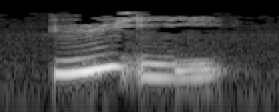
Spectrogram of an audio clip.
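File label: "予以", Mandarin Chinese; chinese flashcards; hsk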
